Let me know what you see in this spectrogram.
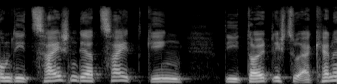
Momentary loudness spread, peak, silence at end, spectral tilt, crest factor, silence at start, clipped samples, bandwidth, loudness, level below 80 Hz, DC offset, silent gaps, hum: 7 LU; -4 dBFS; 0 s; -4 dB/octave; 20 dB; 0 s; under 0.1%; 16.5 kHz; -24 LUFS; -68 dBFS; under 0.1%; none; none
